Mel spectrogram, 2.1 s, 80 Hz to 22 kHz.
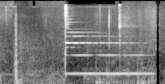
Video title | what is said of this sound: MythBusters S03E13 Breaking Glass | some of these are a little more dead than the others if you flick it now hear how that rings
